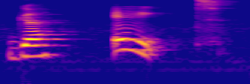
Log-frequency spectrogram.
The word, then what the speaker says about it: gate: Instead, there's a silent E, and when there's a silent E, he's the one that gets to say what he wants to say. He wants, right, the silent E wants the vowel A to say its name, A. So it has to say its name instead of be part of the word family. So this would be g-ate, gate, gate. Okay.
